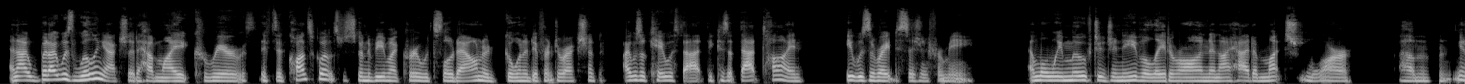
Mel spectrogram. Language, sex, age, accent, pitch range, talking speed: English, female, 30-49, American, 165-190 Hz, 250 wpm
